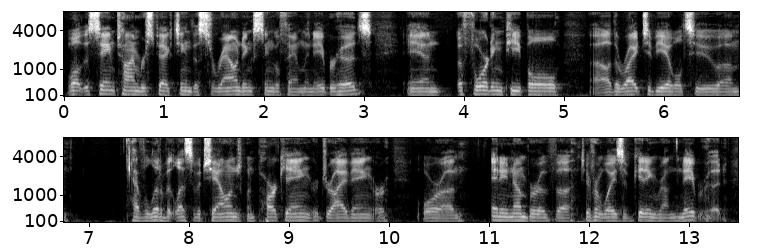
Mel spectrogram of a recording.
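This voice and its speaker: A hoarse man answering interview questions as a local candidate, measured and hedging, with frequent fillers and restarts. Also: mid-range voice, flat delivery. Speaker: political candidate.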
